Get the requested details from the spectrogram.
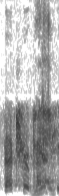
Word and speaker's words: naturopath: Naturopath, is that how you pronounce it? Or naturopath? – That's right. Absolutely. Naturopath, yes.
